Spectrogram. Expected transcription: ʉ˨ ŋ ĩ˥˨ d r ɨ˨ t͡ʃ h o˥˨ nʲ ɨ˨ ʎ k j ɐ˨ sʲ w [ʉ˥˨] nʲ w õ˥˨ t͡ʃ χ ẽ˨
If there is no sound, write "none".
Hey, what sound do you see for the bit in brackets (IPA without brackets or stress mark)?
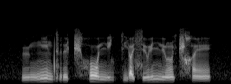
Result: ʉ˥˨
